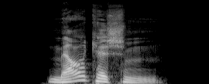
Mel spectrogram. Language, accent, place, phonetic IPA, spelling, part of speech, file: German, Germany, Berlin, [ˈmɛʁkɪʃm̩], märkischem, adjective, De-märkischem.ogg
- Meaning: strong dative masculine/neuter singular of märkisch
